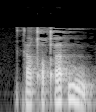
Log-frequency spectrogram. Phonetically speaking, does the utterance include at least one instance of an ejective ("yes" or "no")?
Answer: yes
